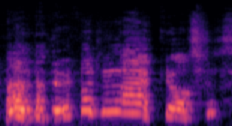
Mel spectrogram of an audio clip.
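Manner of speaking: high, laughing put-on NPC; giggling through a silly voice; laughing as the player mimics the NPC; laughing mock voice.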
